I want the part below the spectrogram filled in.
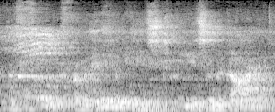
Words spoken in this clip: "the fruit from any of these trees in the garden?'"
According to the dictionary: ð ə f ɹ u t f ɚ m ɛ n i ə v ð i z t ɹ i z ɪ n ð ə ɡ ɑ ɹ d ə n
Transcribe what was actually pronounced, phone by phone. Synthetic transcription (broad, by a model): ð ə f u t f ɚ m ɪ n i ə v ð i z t w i z ɪ n ð ə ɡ ɑ ɹ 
